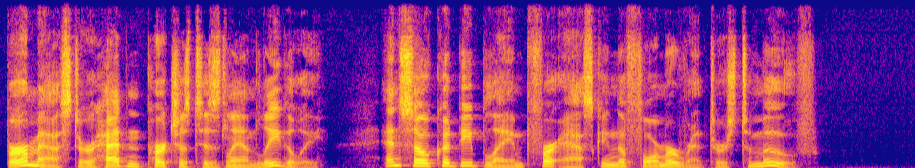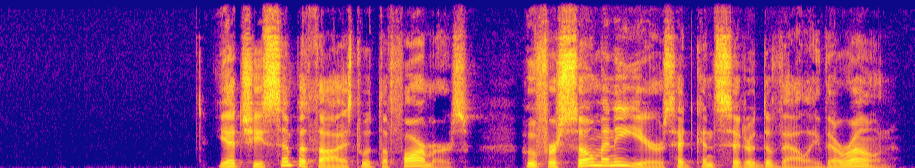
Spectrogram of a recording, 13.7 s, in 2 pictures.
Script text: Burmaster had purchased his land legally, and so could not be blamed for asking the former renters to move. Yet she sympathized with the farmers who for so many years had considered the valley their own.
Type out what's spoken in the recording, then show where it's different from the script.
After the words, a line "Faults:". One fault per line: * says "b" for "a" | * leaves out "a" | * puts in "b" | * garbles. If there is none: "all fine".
Burmaster hadn't purchased his land legally, and so could be blamed for asking the former renters to move. Yet she sympathized with the farmers who for so many years had considered the valley their own.
Faults:
* says "hadn't" for "had"
* leaves out "not"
